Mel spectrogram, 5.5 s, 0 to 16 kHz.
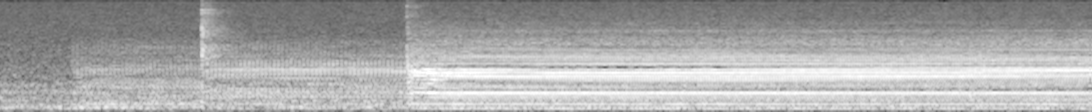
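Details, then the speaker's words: Automatic arm-cuff pump inflation on an iHealth Feel BP5 wireless blood pressure monitor: a steady motor whine rising in pitch. The reading is taken without talking, since talking had raised diastolic pressure by about 8–9 points. "Let's do it once without talking, so I'll just go here and press blood pressure, and I'll do a reading without talking."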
